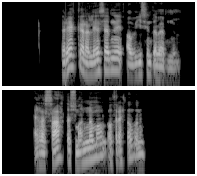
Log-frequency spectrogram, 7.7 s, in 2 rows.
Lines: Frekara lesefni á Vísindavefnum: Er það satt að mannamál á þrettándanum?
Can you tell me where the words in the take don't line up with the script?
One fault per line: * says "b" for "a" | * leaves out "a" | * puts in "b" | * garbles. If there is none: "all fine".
all fine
